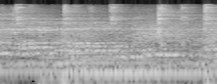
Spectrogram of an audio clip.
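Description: Gospel choir singing over a live band of organ, keyboard, bass and drums, with a held low bass note under the voices and a few cymbal hits.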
